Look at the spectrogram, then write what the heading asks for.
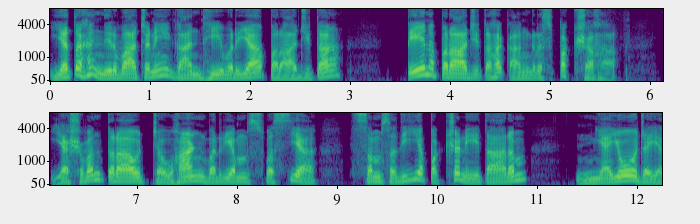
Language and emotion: Sanskrit, neutral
